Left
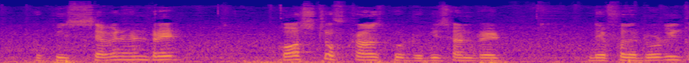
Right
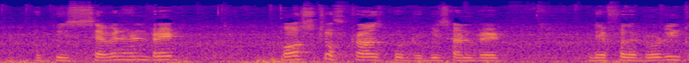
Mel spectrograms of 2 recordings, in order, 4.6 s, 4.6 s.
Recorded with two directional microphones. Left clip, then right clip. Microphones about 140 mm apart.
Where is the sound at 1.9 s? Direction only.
85° left; by 3.3 s 70° left (ahead or behind).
